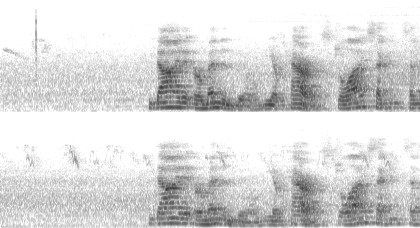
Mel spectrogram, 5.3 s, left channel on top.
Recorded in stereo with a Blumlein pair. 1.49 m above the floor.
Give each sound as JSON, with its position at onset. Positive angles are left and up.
{"t": 1.9, "sound": "a man speaking", "azimuth_deg": 65, "distance_m": 0.7}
